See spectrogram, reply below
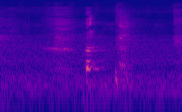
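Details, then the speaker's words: Two quick, sharp, stifled sneezes in close succession from a girl in a quiet room, part of a repeated rapid sneezing fit: sneezing. "okay I got to take the hat off maybe that's it oh my gosh okay I'm going again oh my gosh okay I'm alive"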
